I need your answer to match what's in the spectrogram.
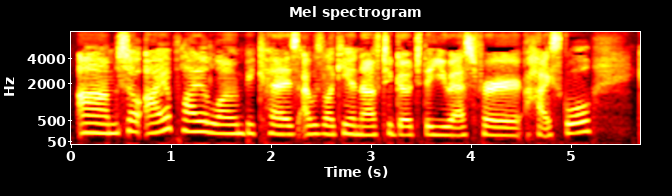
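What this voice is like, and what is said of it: Slight Boston accent. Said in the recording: “You got a little bit of Boston accent”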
